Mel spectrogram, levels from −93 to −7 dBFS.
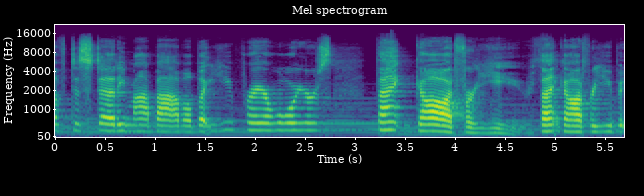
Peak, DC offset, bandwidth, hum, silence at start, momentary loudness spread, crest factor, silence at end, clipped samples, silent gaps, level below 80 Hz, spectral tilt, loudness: -2 dBFS; under 0.1%; 15.5 kHz; none; 0 s; 15 LU; 20 dB; 0 s; under 0.1%; none; -78 dBFS; -2 dB/octave; -20 LUFS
